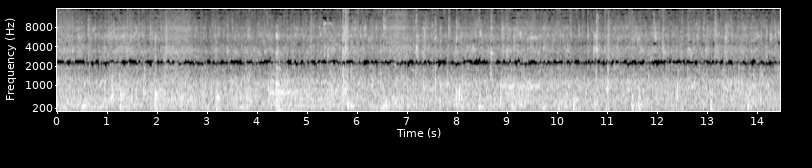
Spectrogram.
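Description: Small clear plastic packet crinkling in the hands, with quiet eating and chewing, over a steady background hiss.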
